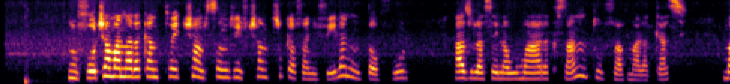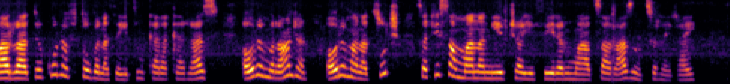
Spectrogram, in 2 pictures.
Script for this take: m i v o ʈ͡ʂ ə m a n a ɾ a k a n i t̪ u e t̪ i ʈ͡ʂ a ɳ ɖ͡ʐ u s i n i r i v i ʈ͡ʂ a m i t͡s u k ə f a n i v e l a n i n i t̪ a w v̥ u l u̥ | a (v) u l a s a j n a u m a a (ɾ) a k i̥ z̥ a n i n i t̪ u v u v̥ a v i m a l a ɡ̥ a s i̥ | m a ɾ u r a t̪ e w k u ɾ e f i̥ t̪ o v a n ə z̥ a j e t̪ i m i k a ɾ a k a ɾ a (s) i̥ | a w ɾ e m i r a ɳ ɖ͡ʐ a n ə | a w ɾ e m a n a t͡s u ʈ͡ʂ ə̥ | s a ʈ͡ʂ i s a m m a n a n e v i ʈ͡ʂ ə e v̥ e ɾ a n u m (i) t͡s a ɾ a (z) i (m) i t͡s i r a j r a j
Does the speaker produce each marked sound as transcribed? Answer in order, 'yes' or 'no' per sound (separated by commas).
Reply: no, yes, no, no, yes, no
